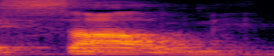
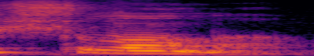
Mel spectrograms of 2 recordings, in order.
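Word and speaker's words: שלמה: Many people mispronounce his name and say Solomon. In Hebrew, Shlomo, it means peace.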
